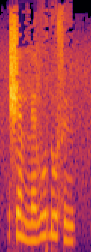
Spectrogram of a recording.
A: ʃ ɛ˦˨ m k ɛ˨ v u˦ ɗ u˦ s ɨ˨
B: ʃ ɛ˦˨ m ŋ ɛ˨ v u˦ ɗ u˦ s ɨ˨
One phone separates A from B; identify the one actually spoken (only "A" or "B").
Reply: B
